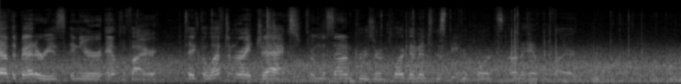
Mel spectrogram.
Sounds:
speech

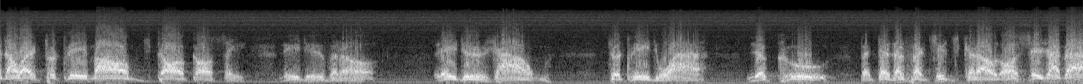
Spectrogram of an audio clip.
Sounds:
speech

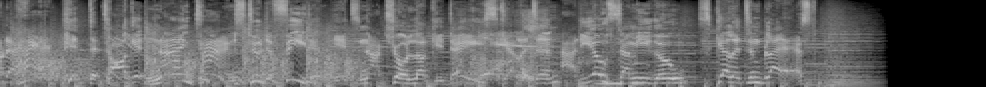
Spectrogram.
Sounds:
music, speech

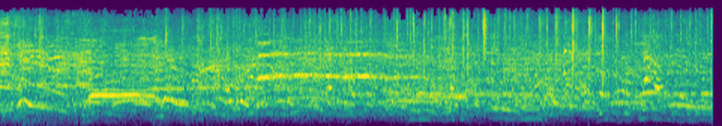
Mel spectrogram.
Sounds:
speech, outside, urban or man-made, run

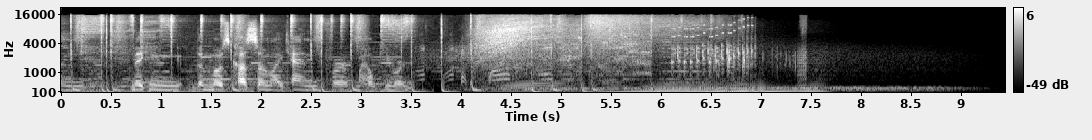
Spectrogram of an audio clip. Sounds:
speech, music

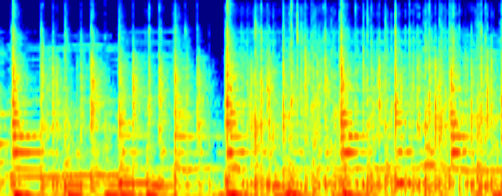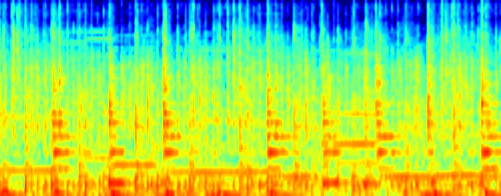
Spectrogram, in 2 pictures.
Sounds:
playing tabla

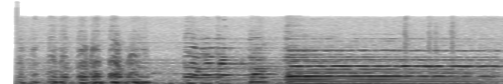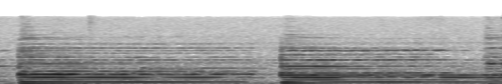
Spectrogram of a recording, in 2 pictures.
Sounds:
inside a small room, music

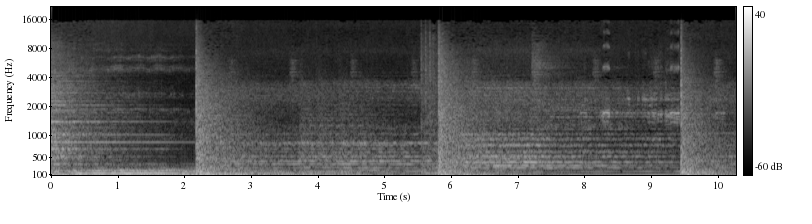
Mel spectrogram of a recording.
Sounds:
music, theme music, scary music

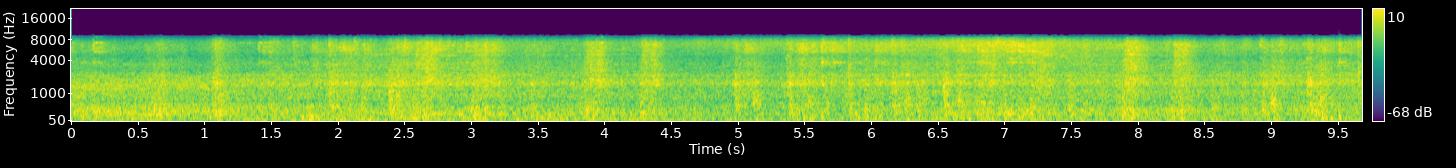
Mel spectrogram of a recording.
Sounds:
outside, urban or man-made, train, vehicle, train wagon

